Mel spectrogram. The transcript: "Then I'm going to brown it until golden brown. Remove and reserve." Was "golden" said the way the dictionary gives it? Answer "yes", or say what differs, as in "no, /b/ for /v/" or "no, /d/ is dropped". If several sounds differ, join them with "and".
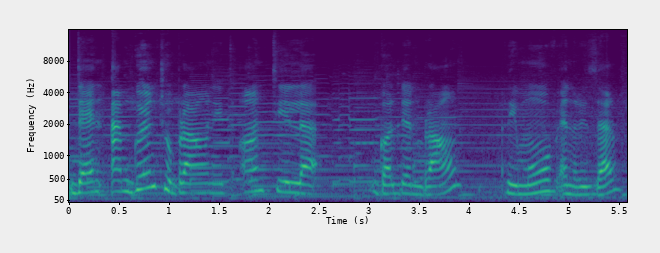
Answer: yes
